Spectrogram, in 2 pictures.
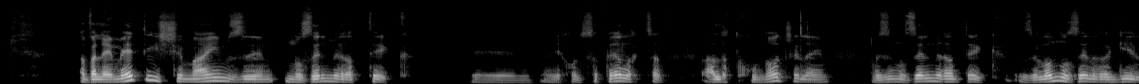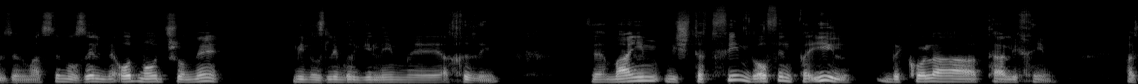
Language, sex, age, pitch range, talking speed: Hebrew, male, 50-69, 120-150 Hz, 105 wpm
